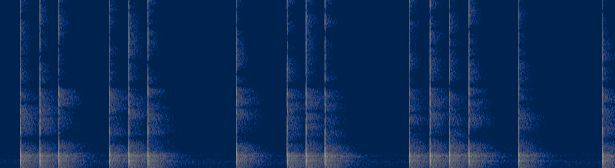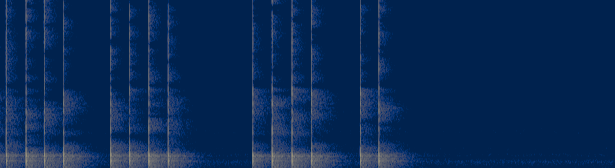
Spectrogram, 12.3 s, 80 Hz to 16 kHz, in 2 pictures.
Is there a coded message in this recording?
Yes: tap code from 0.2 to 10.0 s, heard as taps on a table, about 5 knocks a second, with room echo. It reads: NCQYR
